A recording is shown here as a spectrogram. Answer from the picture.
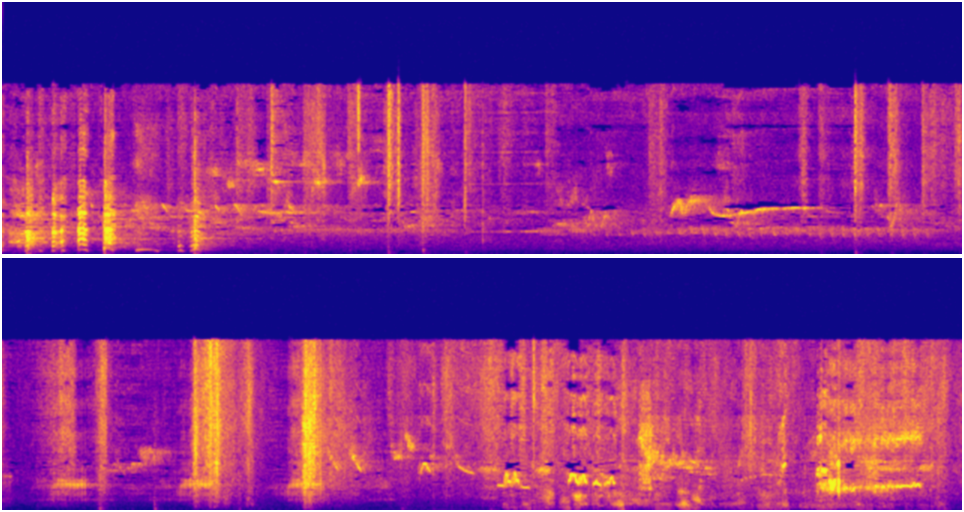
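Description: Faint bamboo-forest ambience with an occasional high bird chirp, a few sharp clicks about ten seconds in, and soft rustling toward the end.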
